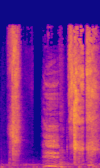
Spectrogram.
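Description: A single loud sneeze: a quick breathy intake, a rising voiced 'ah', then a sharp hissing burst of air, with no talking around it.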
